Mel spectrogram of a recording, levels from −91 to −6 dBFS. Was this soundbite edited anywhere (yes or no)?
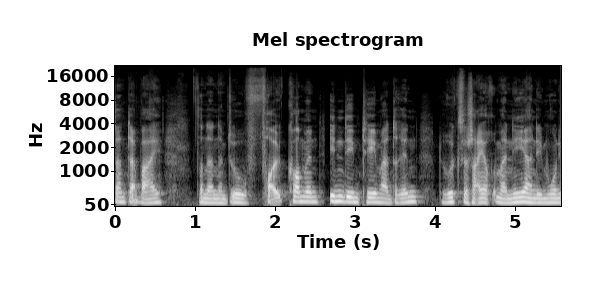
yes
